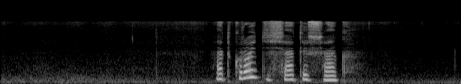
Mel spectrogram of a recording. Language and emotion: Russian, neutral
